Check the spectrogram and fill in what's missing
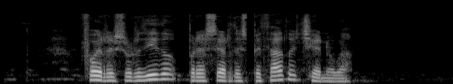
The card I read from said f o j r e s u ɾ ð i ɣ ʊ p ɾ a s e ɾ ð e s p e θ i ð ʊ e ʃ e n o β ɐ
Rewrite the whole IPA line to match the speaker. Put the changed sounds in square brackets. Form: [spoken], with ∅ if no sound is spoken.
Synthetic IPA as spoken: f o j r e s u ɾ ð i [ð] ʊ p ɾ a s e ɾ ð e s p e θ [a] ð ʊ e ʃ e n o β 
